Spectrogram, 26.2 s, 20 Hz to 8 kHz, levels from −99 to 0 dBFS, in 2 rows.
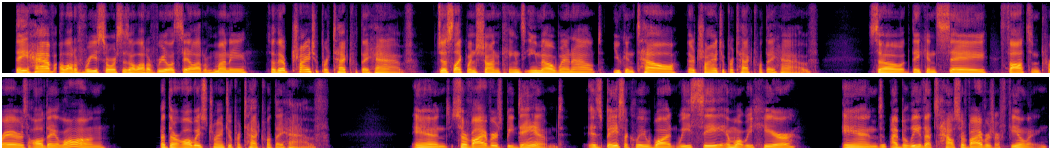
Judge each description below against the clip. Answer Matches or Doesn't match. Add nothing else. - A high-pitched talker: Doesn't match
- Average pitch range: Matches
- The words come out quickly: Doesn't match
